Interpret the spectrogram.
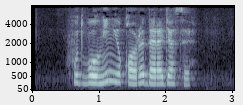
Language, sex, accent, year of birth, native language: Uzbek, female, Toshkent shahri, 1999, Uzbek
